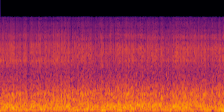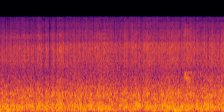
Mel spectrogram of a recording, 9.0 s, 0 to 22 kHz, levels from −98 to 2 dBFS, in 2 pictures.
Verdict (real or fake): fake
